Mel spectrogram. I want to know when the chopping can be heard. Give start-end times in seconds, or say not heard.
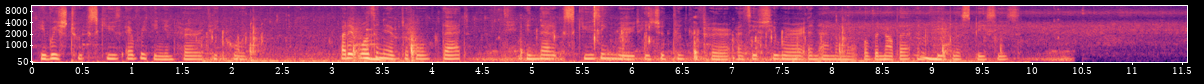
1.7-4.0, 7.8-9.8.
